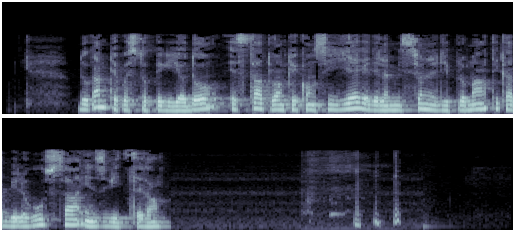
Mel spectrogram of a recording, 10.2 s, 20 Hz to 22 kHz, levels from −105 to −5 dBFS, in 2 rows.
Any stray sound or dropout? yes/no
yes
